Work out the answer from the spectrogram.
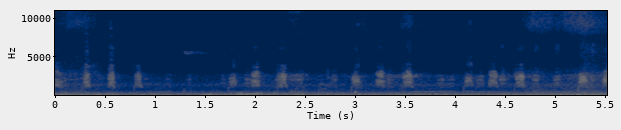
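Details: Tame mallards in the Friedrich Ebert Park, Ludwigshafen am Rhein, Germany: a soft series of short nasal calls, repeated several times a second, over a low steady background rumble.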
